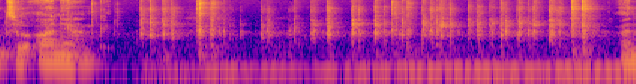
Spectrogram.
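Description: Keys clatter on a computer keyboard in quick taps.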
